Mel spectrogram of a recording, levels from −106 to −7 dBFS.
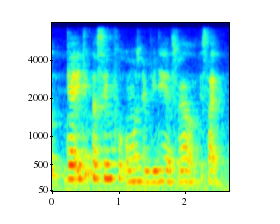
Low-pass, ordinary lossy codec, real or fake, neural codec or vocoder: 7.2 kHz; none; real; none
